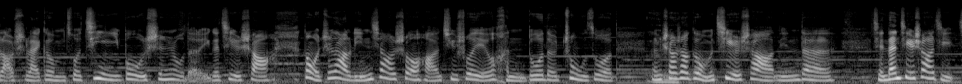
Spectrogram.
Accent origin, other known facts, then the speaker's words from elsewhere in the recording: Beijing, China; 也当然也不会是我们北京了哈，我是北京人哈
